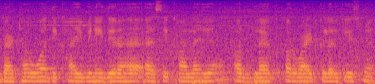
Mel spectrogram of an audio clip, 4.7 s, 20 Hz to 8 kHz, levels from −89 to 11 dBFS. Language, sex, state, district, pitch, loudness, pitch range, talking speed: Hindi, male, Chhattisgarh, Raipur, 135 Hz, -15 LUFS, 135-140 Hz, 230 wpm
